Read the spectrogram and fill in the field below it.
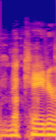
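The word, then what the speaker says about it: Necator: Here, 2 episodes downstream, I learned how to pronounce it properly. Nicator americanus.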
